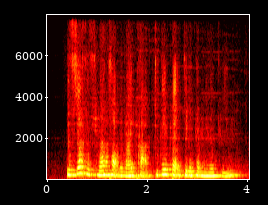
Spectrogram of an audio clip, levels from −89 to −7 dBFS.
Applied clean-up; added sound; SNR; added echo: neural separator model SepFormer DNS4.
